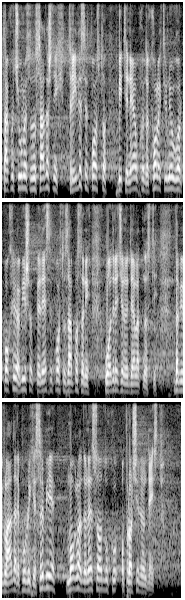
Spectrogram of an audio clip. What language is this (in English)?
Serbian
